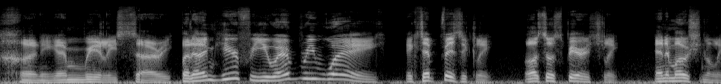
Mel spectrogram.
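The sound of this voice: In a cartoonish character voice, a man talks at a moderate pace and a medium pitch.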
